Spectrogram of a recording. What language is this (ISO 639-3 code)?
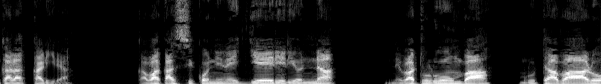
lug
